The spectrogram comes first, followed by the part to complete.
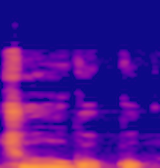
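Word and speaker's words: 中国: Gimana cara pengucapan Cina? Yaitu Chugoku. Nah, di sini ada kata cu-nya itu panjang karena ada u lagi. Jadi Chugoku.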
